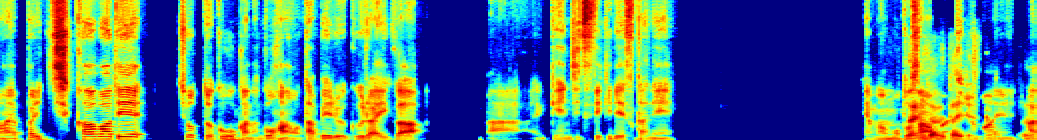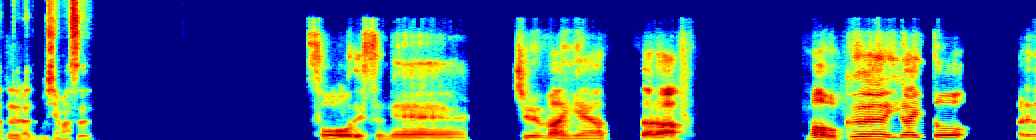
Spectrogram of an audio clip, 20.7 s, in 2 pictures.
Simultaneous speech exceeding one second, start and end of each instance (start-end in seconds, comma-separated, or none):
9.1-10.6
